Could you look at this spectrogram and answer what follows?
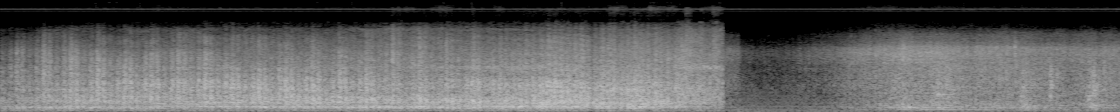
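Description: A large British pannier tank steam locomotive of a pre-nationalisation design rolls past in a loud, steady rumble and clatter, then an abrupt cut brings a quieter, more distant run of rolling train noise.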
